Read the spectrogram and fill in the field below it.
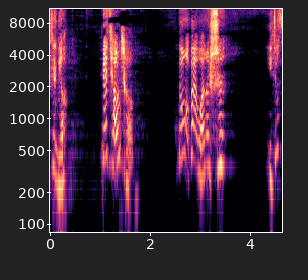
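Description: A young woman speaks coolly in reply.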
